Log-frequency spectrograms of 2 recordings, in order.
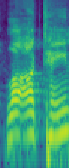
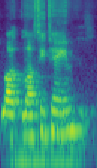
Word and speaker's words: L'Occitane: L'Occitane, how do you say that again? L'Occitane.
